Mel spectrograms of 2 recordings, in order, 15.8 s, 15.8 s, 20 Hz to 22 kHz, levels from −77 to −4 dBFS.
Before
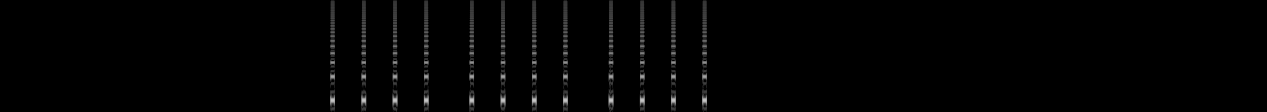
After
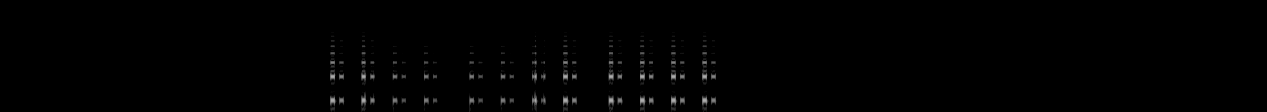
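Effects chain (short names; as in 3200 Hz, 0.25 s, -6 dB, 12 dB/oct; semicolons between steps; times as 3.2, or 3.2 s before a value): EQ curve 420 Hz 0 dB, 630 Hz -16 dB, 940 Hz -12 dB, 1400 Hz +5 dB, 7300 Hz -26 dB; 4.56–6.69 compressor 2:1, threshold -51 dBFS, peak gain reduction 14.5 dB; bell 270 Hz -7.5 dB 1.7 oct; speakerphone echo 0.11 s, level -11 dB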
